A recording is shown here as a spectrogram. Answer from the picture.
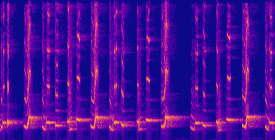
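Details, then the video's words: Long sooty-headed bulbul fighting song meant to trigger other bulbuls to respond at once: loud, bright whistled notes flicking up and down, chained without pause into a fast, jerky, rolling phrase. "KICAU SUARA trucukan gacor TARUNG ROPEL PANJANG"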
